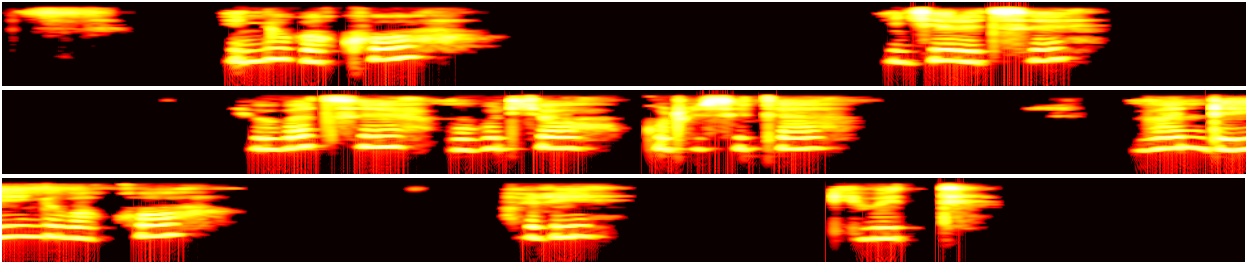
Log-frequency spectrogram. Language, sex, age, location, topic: Kinyarwanda, female, 18-24, Nyagatare, finance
